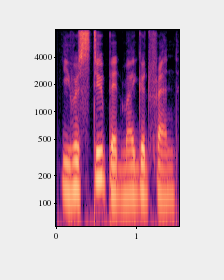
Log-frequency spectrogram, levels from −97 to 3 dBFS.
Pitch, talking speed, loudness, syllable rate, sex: 130 Hz, 235 wpm, -17 LUFS, 5.5 syllables/s, male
